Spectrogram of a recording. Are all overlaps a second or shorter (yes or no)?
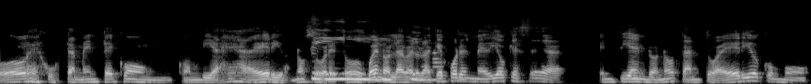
no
